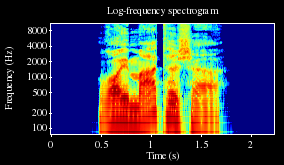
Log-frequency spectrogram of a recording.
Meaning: inflection of rheumatisch: 1. strong/mixed nominative masculine singular 2. strong genitive/dative feminine singular 3. strong genitive plural
- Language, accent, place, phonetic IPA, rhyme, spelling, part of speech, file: German, Germany, Berlin, [ʁɔɪ̯ˈmaːtɪʃɐ], -aːtɪʃɐ, rheumatischer, adjective, De-rheumatischer.ogg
